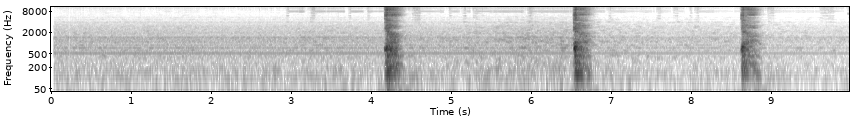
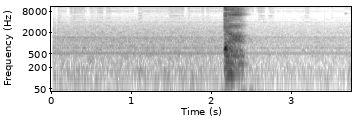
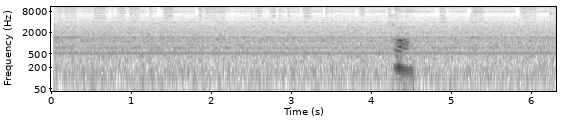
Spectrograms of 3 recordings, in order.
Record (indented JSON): {
  "three_cough_length": "10.0 s",
  "three_cough_amplitude": 32768,
  "three_cough_signal_mean_std_ratio": 0.21,
  "cough_length": "3.8 s",
  "cough_amplitude": 32768,
  "cough_signal_mean_std_ratio": 0.21,
  "exhalation_length": "6.3 s",
  "exhalation_amplitude": 4063,
  "exhalation_signal_mean_std_ratio": 0.53,
  "survey_phase": "beta (2021-08-13 to 2022-03-07)",
  "age": "45-64",
  "gender": "Female",
  "wearing_mask": "No",
  "symptom_cough_any": true,
  "symptom_runny_or_blocked_nose": true,
  "symptom_sore_throat": true,
  "symptom_onset": "1 day",
  "smoker_status": "Never smoked",
  "respiratory_condition_asthma": false,
  "respiratory_condition_other": false,
  "recruitment_source": "Test and Trace",
  "submission_delay": "1 day",
  "covid_test_result": "Positive",
  "covid_test_method": "RT-qPCR",
  "covid_ct_value": 19.6,
  "covid_ct_gene": "N gene",
  "covid_ct_mean": 20.2,
  "covid_viral_load": "240000 copies/ml",
  "covid_viral_load_category": "Low viral load (10K-1M copies/ml)"
}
